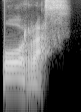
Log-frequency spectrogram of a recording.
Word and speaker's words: porras: which is spelled P-O-R-R-A-S, porras, porras. Right? Borras, right? It's a thicker version of the churros. So I walked in there and I said I wanted some porras, right? So I've introduced a schwa, right? So it almost sounds like the word porous in English, you know, the stone is porous or something. I've gone rus, I've gone porras.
